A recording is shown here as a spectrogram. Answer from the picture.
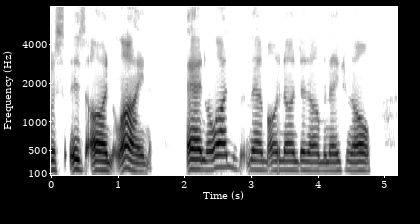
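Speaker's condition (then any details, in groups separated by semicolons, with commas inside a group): Cerebral palsy, mixed, moderate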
